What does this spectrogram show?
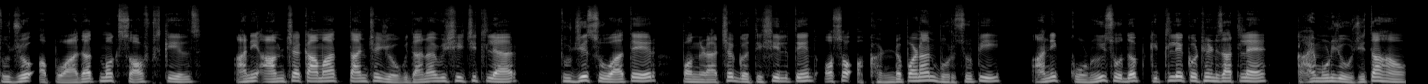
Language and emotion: Goan Konkani, fearful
